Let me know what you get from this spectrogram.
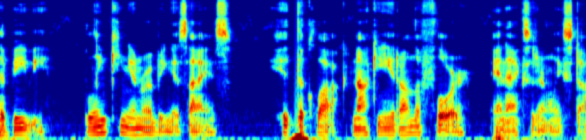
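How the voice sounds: This is a natural reading voice. It is delivered as a natural reading voice throughout.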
